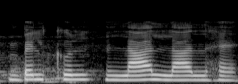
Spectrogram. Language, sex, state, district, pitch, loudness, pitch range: Hindi, female, Bihar, Patna, 215 Hz, -16 LUFS, 205-225 Hz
